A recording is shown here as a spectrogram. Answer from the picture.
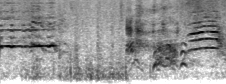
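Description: Riders screaming on a water ride: one long, high, held shriek at the start, then several shorter shrieks that rise and fall near the end, over a rushing noise.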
